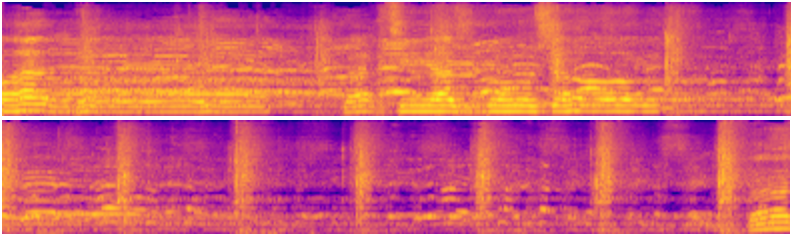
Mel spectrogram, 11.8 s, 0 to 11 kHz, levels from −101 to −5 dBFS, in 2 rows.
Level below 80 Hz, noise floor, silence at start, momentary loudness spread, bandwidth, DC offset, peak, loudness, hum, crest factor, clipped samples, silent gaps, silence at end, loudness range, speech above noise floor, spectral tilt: -56 dBFS; -40 dBFS; 0 s; 19 LU; 11 kHz; under 0.1%; -2 dBFS; -18 LUFS; none; 18 dB; under 0.1%; none; 0 s; 10 LU; 25 dB; -4 dB/octave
